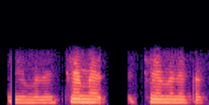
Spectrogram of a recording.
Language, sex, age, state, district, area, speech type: Urdu, female, 18-30, Telangana, Hyderabad, urban, conversation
